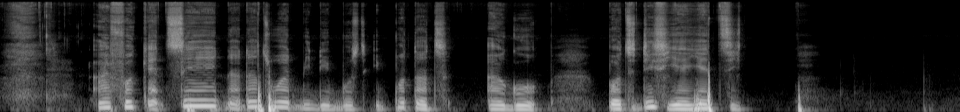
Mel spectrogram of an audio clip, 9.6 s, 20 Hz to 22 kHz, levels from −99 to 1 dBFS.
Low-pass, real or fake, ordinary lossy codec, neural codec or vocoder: none; real; none; none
